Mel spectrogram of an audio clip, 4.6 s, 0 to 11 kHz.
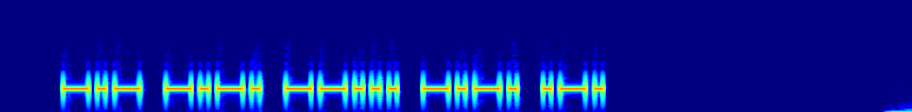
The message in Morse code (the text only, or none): KC7CR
